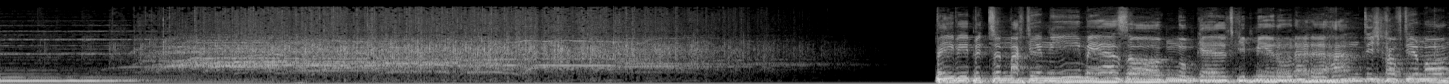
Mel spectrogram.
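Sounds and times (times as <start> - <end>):
crowd applause: 1.0 - 8.7
speech: 9.5 - 14.4.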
